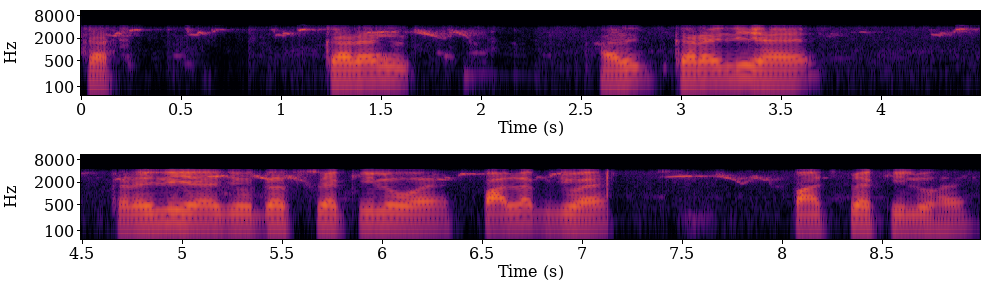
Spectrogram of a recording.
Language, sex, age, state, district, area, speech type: Hindi, male, 60+, Uttar Pradesh, Mau, urban, conversation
